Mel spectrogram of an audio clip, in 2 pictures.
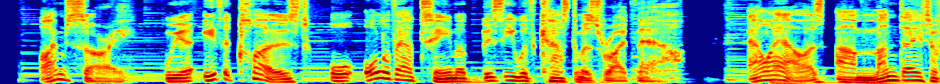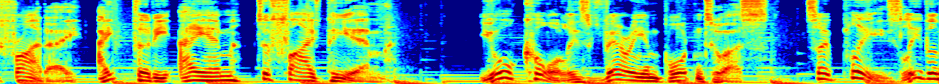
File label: Voicemail Greeting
